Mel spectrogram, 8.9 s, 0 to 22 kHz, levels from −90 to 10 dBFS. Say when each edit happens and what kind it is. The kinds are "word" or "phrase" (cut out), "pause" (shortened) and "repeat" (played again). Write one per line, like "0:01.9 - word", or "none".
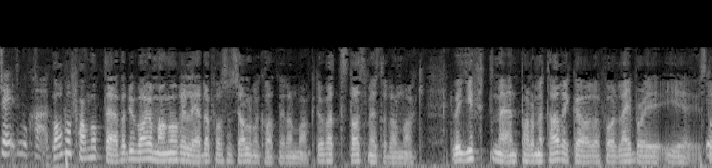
0:01.6 - word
